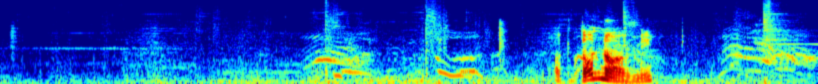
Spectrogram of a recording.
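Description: Steel swords clash and ring.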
